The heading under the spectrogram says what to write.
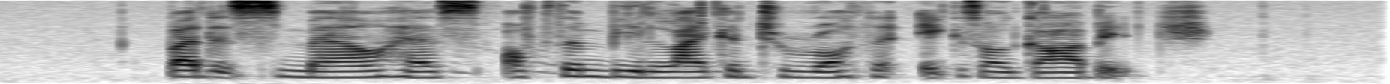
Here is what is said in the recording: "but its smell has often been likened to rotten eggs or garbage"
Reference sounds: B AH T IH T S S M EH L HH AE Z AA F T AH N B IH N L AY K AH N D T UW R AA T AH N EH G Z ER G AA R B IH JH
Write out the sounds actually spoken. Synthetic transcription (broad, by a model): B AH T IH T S S M EH L HH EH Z AA F T AH N B IH N L AY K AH D T UW R AA T AH N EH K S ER G AA B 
